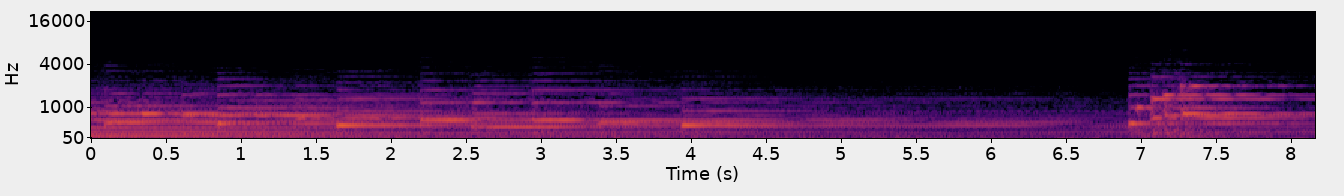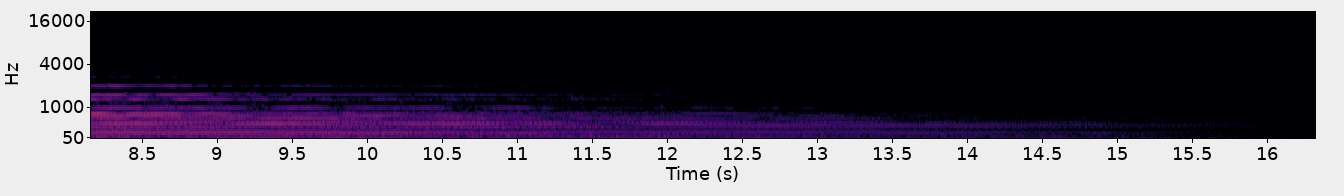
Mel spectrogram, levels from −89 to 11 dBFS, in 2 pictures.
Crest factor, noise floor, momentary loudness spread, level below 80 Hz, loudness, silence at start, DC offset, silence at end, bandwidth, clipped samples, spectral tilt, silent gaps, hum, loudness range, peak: 18 dB; -84 dBFS; 22 LU; -62 dBFS; -38 LUFS; 0 s; under 0.1%; 3.85 s; 4.9 kHz; under 0.1%; -6.5 dB/octave; none; none; 21 LU; -22 dBFS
